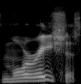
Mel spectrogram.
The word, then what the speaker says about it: Mauritius: Roger says Mauricius. That's the way I said it.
